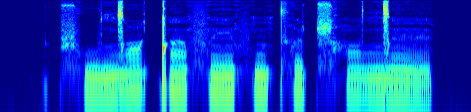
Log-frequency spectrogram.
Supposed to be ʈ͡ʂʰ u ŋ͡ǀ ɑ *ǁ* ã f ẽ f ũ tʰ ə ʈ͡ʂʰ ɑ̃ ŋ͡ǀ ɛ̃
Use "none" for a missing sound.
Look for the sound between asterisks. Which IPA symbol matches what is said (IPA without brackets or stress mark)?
ǃ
